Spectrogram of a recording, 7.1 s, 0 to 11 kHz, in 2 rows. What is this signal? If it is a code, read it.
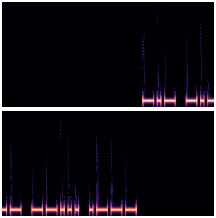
Morse code, heard as a keyed tone, about 20 wpm, 700 Hz. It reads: KY7J
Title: USA Call Signs - 4 Characters - Repeated 3x - 20wpm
